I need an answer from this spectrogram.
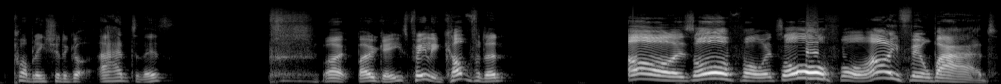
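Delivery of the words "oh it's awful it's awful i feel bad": loud, slow, pained laughing wail; laughing wail over a terrible goal; loud mock anguish. Real, not acted. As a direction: howl at the disaster. Reacting to goalkeeper blunder.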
